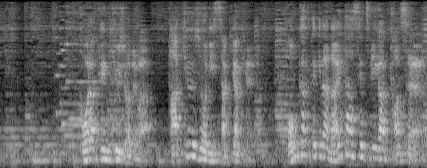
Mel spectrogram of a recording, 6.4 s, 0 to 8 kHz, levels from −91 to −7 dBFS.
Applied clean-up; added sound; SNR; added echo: none; none; none; reverberation time 0.4 s.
